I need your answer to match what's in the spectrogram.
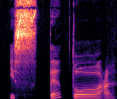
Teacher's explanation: سین پر ہمیشہ وسل جیسا ساؤنڈ آنا چاہیے، سی ٹی کی آواز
